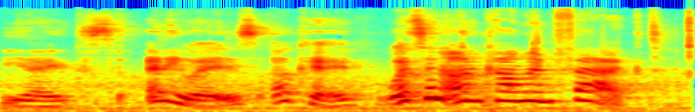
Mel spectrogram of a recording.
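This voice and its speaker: A woman hosting a podcast interview, asking questions casually and quietly, often murmuring soft agreement. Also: sits high, big pitch swings, a little slow. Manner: quiet, frequent soft "mm-hmm" backchannels, self-deprecating. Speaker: podcast host. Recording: echoey room with background noise.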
